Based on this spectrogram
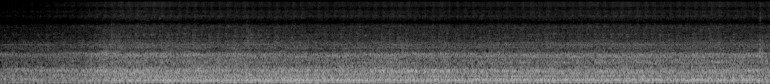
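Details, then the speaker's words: Port main diesel engine of the long-dormant ship MV Steve Irwin just after an air start: deep, steady idle thrum with no knocks or misses; good oil pressure as the governor takes over RPM control. "okay so she's all started up good we got good oil pressure the governor's just take just about taking the RPM off me"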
